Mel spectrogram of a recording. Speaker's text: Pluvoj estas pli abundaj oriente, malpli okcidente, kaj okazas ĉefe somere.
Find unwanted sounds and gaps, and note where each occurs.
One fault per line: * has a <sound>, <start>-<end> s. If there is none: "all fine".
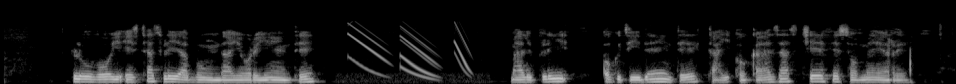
* has a chirp, 3.5-4.7 s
